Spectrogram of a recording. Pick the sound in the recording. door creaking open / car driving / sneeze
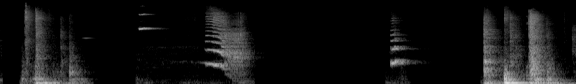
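door creaking open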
